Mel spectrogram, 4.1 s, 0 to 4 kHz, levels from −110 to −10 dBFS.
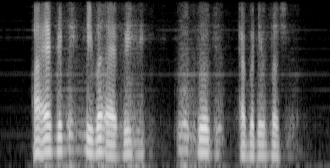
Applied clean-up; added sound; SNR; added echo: neural separator model SepFormer WHAMR!.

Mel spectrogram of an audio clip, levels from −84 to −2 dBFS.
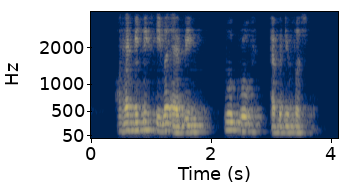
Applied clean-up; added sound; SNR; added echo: neural mask model DeepFilterNet 3.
